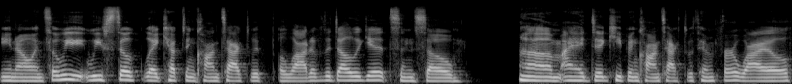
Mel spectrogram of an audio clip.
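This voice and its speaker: Someone with an American accent speaks at a moderate pace in a flat monotone. The recording is very clean with a silent background. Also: woman, fairly low pitch for a woman. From Las Vegas, Nevada. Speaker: psychotherapist. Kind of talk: casual chat.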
